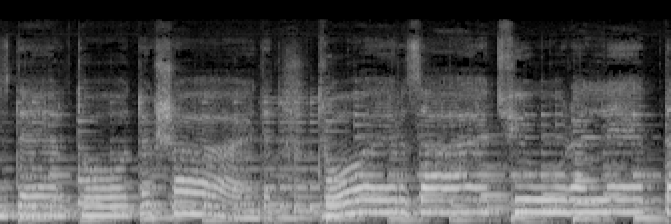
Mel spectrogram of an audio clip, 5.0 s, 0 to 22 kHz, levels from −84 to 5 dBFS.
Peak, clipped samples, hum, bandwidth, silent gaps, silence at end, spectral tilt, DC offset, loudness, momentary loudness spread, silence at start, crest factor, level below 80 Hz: -2 dBFS; under 0.1%; none; 15 kHz; none; 0 s; -6.5 dB/octave; under 0.1%; -16 LUFS; 5 LU; 0 s; 14 dB; -36 dBFS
